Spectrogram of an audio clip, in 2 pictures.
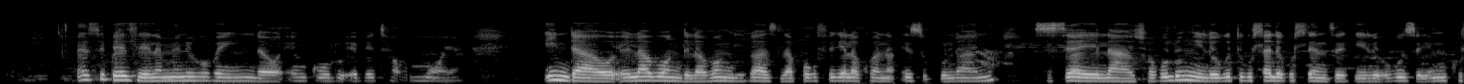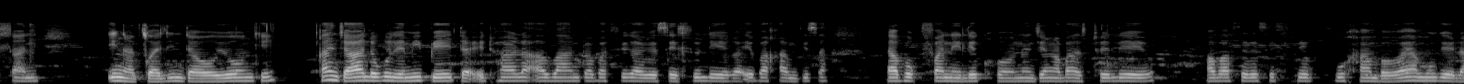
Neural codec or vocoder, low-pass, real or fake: none; 7.2 kHz; real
